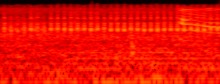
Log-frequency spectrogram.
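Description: Domestic cat meowing once near the end, a cry that falls in pitch.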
